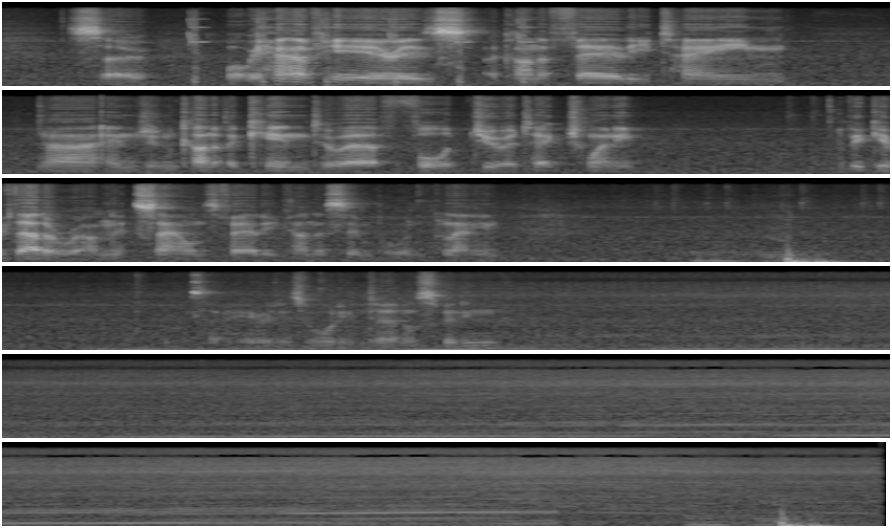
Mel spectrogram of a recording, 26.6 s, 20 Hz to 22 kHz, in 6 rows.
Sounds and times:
Speech: 0:00.4 - 0:04.0, 0:04.6 - 0:07.7, 0:08.6 - 0:11.5, 0:14.2 - 0:15.9
Vehicle: 0:09.0 - 0:26.6
Accelerating, revving, vroom: 0:15.5 - 0:26.6.

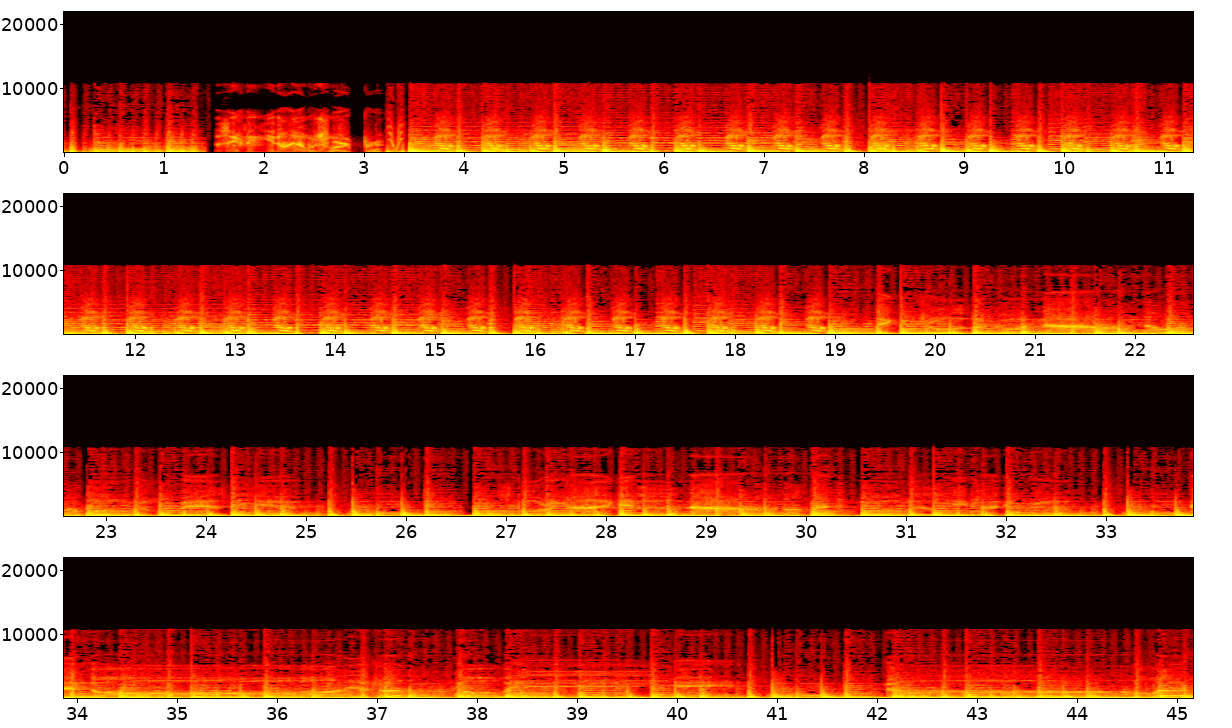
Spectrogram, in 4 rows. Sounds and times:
Video game music: 0:03.4 - 0:45.1.

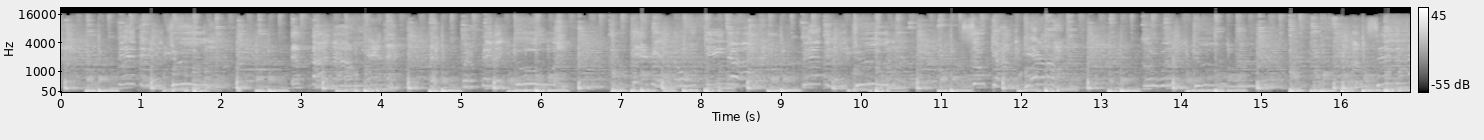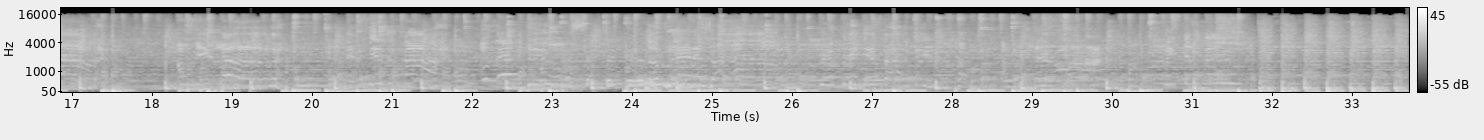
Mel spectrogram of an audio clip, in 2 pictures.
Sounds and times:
Music: 0:00.0 - 0:33.7
Singing: 0:18.4 - 0:28.2, 0:28.8 - 0:31.8.

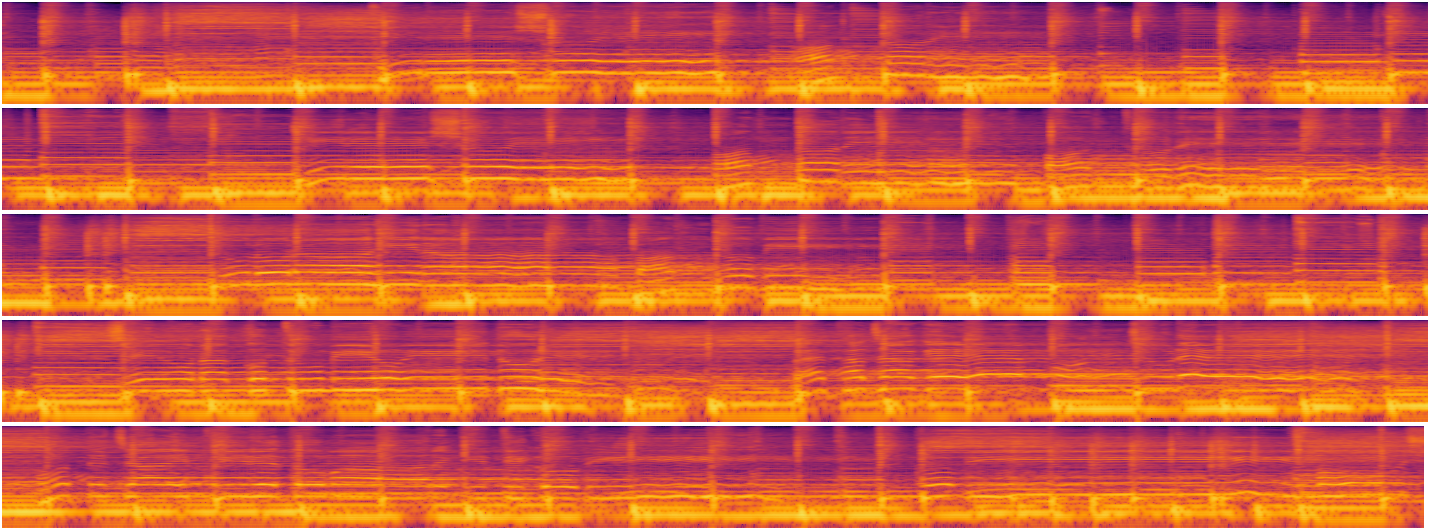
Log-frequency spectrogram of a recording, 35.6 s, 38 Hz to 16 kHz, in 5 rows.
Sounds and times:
Rhythm and blues: 0:00.0 - 0:35.6.

